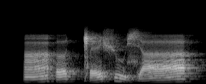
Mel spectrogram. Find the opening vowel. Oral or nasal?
nasal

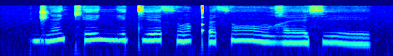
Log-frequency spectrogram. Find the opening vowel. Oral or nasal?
nasal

